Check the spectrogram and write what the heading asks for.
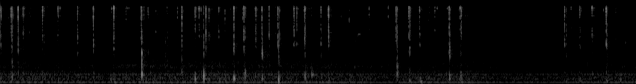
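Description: Typing on a computer keyboard: a quick, uneven run of key clicks that pauses about four and a half seconds in, then a few more keystrokes near the end.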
